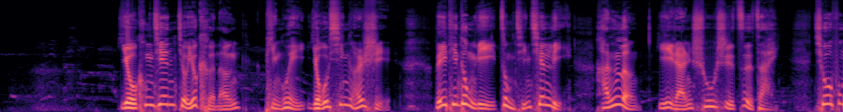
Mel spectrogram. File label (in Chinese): 广告词样音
